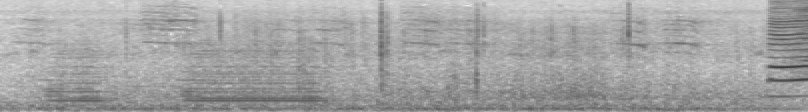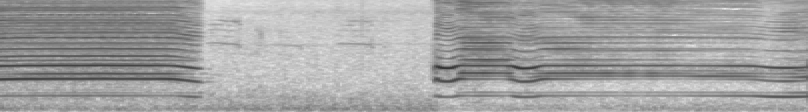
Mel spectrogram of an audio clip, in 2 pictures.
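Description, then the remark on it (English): A train rumbles steadily, with two loud, sustained horn blasts: one in the middle, then a longer one near the end. Fainter whistle-like tones come earlier over the low rolling noise. “Hey, look at that train over there.”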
